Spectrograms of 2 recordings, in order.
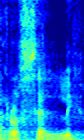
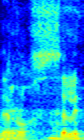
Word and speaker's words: Rosselli: Vi måste förut börja säga Rosselli, som han faktiskt heter. Vi som alltid klagar på att folk inte kan uttala våra spelare. – Ja. – Lex Chey Genoway. – Mm, precis. – Men varför fan har vi alltid sagt Rosseli när han inte heter så? – Nej, jag vet.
